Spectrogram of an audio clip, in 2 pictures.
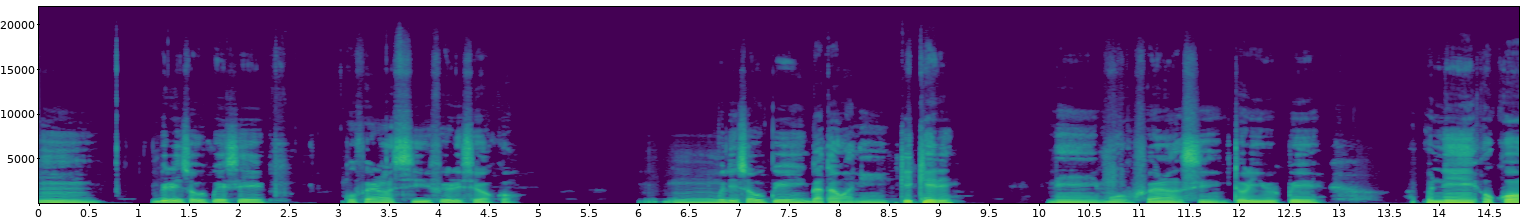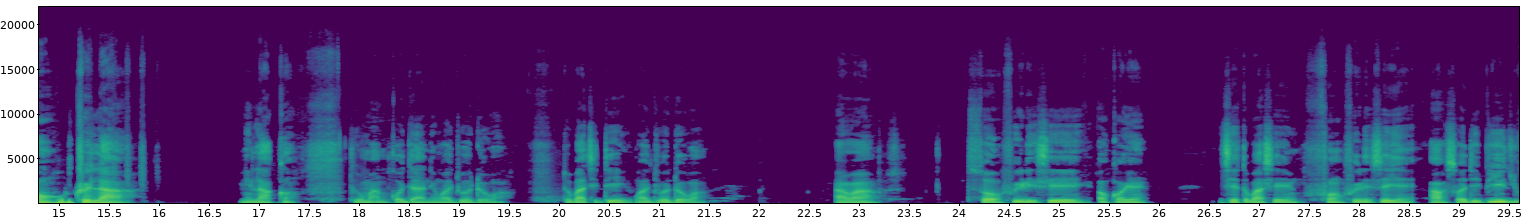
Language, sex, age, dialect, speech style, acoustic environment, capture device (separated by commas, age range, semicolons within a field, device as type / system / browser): Yoruba, male, 18-24, Nigeria - Lagos Yoruba, excited; happy, silence; nature, mobile / Linux / Chrome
